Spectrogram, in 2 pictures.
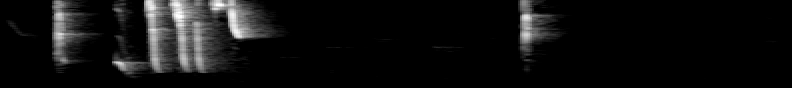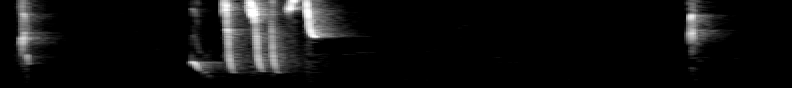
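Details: Buffy-fronted seedeater singing during the season to stir caged birds after moult: two bursts of rapid, very high, ringing notes, with isolated sharp chips spaced a couple of seconds apart between them.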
